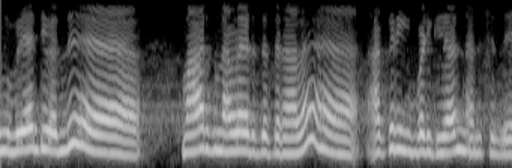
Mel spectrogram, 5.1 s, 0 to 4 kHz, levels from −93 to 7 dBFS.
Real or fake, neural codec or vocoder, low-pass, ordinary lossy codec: real; none; 3.6 kHz; none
